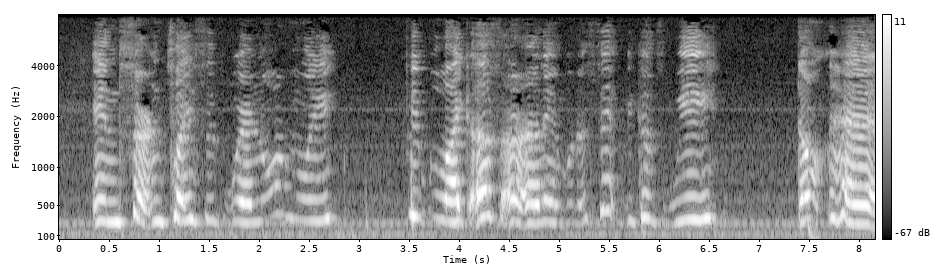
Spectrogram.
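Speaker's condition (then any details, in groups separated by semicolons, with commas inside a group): Quadriplegic cerebral palsy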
